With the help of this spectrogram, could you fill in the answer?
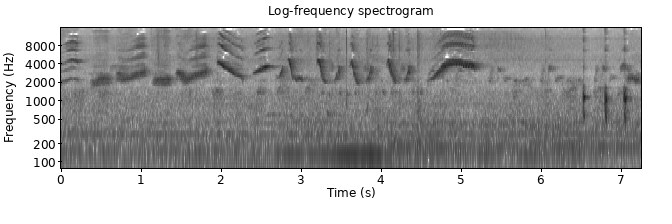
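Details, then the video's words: Caged Chinese hwamei kept as a songbird, standing out in the sun, singing loud varied whistled phrases that slur up and down, rich and fluting, for about five seconds, followed by a few short sharp clicks near the end. "Họat Họa Mi"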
